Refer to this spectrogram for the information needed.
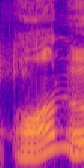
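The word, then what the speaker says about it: Ondřej: Like the American was A-N-D-R-E. This Andre Palat is O-N-D-R-E-J. – Andre. – Ooh, the J is silent. – Andre. – It's soft J. – Exactly. Real soft J.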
